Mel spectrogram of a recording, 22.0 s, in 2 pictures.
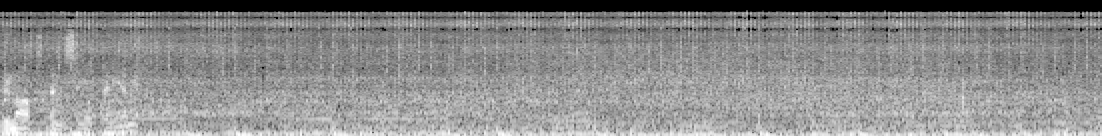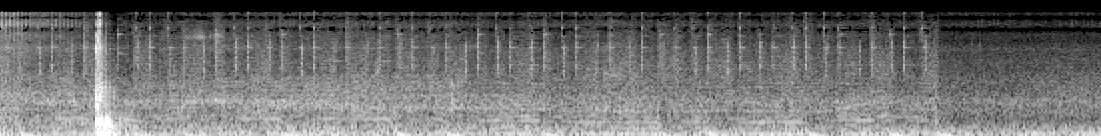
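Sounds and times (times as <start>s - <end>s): car engine idling: 0.0s - 20.8s
car bonnet slamming shut: 11.9s - 12.5s.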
